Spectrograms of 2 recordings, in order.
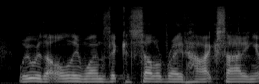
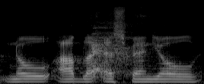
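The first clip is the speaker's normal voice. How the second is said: slow, halting broken Spanish from an English speaker; slower than usual. Retold or imitated. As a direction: sound it out in a gringo accent, slowly. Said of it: "in a very, uh, broken".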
